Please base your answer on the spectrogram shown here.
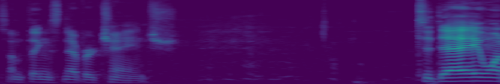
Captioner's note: audience laughs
